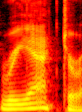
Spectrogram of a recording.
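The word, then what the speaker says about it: Reaktor: He's been playing with Reactor, I believe that's how you pronounce it, R-E-A-K-T-O-R, from Native Instruments.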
